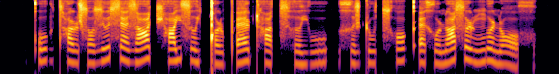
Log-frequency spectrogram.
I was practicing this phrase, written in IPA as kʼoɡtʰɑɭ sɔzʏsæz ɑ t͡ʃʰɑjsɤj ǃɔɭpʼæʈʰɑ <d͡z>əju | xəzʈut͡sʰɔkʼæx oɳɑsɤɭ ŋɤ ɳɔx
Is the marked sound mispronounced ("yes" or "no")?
yes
